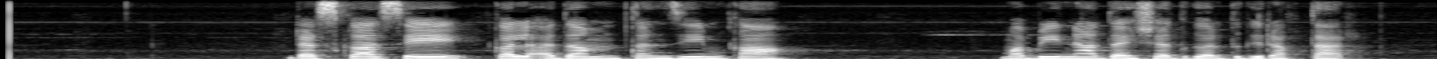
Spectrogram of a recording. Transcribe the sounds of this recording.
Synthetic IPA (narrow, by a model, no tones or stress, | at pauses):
ɖɐskasekɐlɐ̰d̪əmt̪ɐnziːmka | mɐbiːnad̪ɐɾʃət̪ɡəɾd̪ɡɪɾəft̪aːɾ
